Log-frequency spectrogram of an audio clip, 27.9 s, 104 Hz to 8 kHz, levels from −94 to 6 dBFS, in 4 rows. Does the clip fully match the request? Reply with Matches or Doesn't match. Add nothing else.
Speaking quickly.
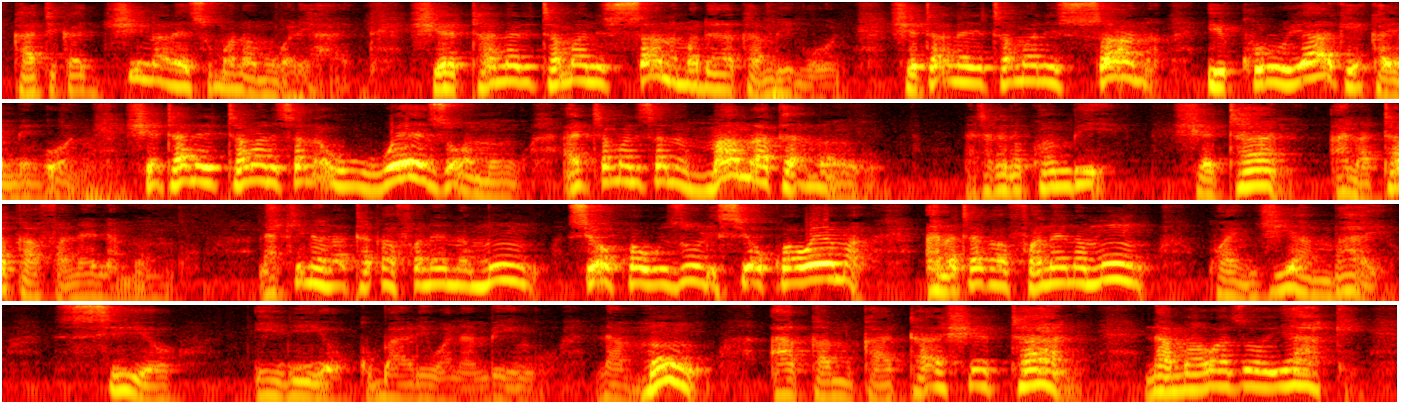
Matches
